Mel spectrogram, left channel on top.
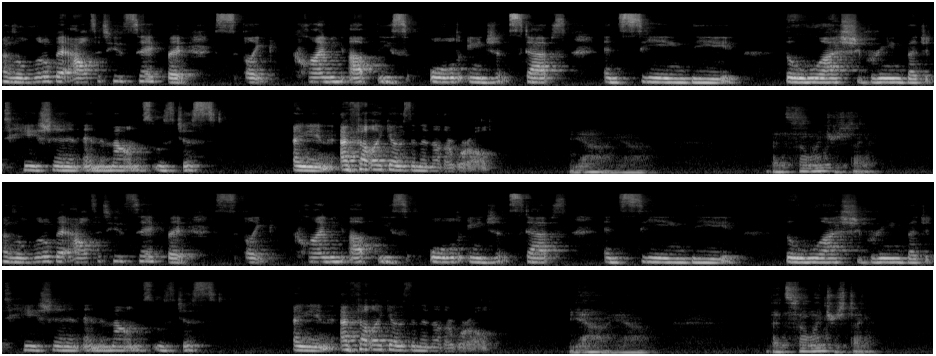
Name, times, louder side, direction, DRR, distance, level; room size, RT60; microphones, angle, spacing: voice 1, 0.0-7.4 7.8-11.4 12.2-14.2, left 4 dB, 35° left, 0.7 m, -26 dB
voice 2, 15.0-15.8 16.1-16.3 17.0-18.0, right 1 dB, 85° right, 5.0 m, -34 dB
19.5 x 18.0 x 2.7 m
head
